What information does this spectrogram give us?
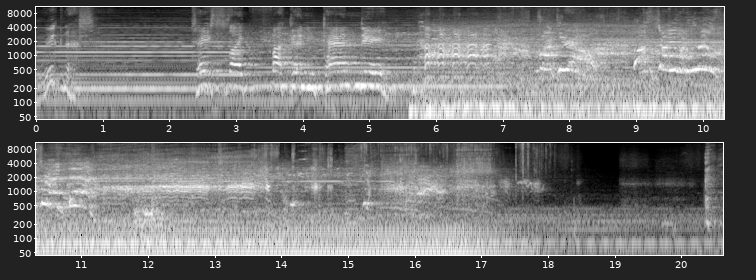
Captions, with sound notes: Weakness tastes like fucking candy. (laughs) (Otis choking) - Fuck you! I'll show you what real strength is! (neck snapping)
